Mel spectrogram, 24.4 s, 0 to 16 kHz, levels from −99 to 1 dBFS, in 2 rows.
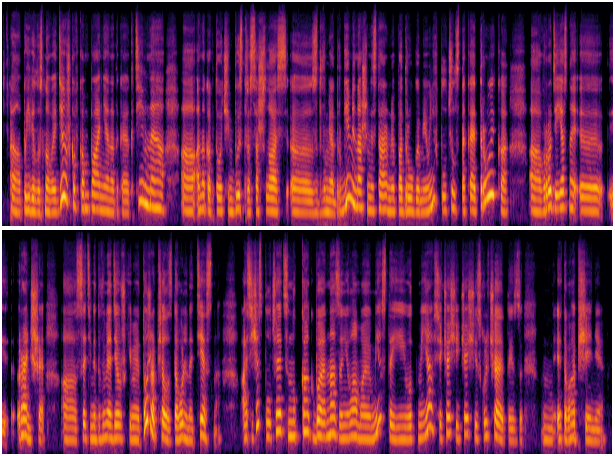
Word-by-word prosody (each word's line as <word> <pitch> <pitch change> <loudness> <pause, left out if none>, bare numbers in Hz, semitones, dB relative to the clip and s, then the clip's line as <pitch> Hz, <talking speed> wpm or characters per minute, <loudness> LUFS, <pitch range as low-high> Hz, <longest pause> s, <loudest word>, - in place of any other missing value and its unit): а, 165 -4 -1
появилась 170 -4 0
новая 160 -2 +2
девушка 335 - +4
в 235 - -16
компании, 200 -3 -1
она 160 -1 -3
такая 155 0 -6
активная, 225 - +1 0.3
а, 170 -2 0
она 190 +2 0
как-то 175 0 -3
очень 170 0 -2
быстро 195 -1 0
сошлась, 170 0 0
э, 155 -2 -1
с 150 +1 -4
2 155 +1 -2
другими 275 - +2
нашими 220 -6 0
старыми 180 -1 -1
подругами, 170 -1 -1
у 175 - -1
них 300 +7 -1
получилась 185 +2 -4
такая 175 0 +1
тройка, 390 - +4 0.4
а, 170 -3 -1
вроде 200 +4 +4
ясни 220 -1 +1
э, 175 - 0
и, 385 - -6
э, - - -18 0.2
раньше, 225 - +2 0.3
а, 160 -2 -4
с 155 - -3
этими 175 -2 -1
2 185 +3 0
девушками 175 -2 -1
тоже 425 - +5
общалась 185 -8 +2
довольно 165 -2 +1
тесно, 195 -3 0 0.4
а - - -2
сейчас 370 +1 0
получается, 220 +3 +1
ну 205 0 0
как 265 +2 0
бы 215 +2 +5
она 235 +5 +1
заняла 185 +1 -2
моё 175 -1 -1
место 445 - -1
и 170 -1 -4
вот 170 0 -3
меня 230 - 0
всё 190 -11 -6
чаще 245 0 -1
и 170 - -13
чаще 235 -4 -1
исключают 200 -1 +1
из, 155 -1 -7 0.4
м, 165 -2 -8
этого 165 0 0
общения. 160 -5 -3
180 Hz, 160 wpm, -22 LUFS, 170-210 Hz, 0.4 s, тоже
